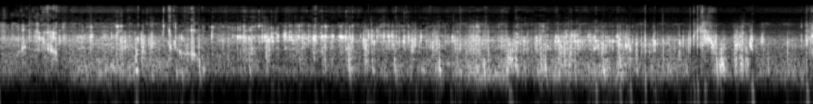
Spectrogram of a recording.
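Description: Close-miked chewing of creamy layered crepe cake: a dense, continuous run of mouth noises with many small clicks.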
